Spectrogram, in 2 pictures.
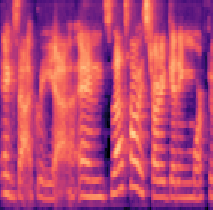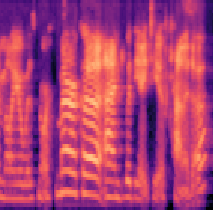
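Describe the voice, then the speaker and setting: A woman's voice: a little high, fairly quick, gravelly. A woman in her thirties from Kenya, chatting casually as an interview guest and laughing easily.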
